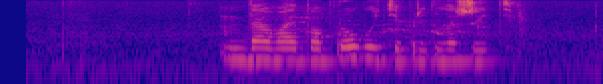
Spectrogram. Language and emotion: Russian, neutral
